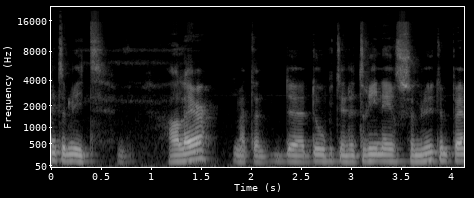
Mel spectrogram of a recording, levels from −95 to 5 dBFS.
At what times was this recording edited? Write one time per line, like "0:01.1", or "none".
0:01.7

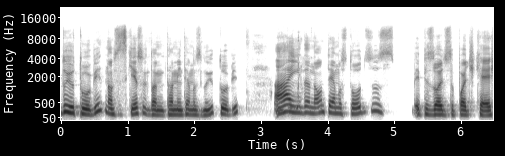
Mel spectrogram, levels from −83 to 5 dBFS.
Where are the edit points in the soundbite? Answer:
0:02.1

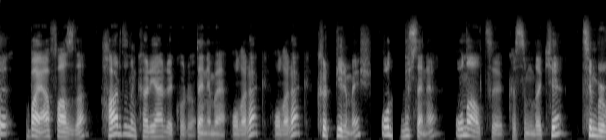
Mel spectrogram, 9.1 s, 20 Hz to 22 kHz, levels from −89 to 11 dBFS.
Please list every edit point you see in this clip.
0:02.9
0:04.0
0:05.9

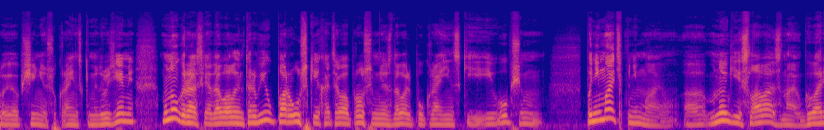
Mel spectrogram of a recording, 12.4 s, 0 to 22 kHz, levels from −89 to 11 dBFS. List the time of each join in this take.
0:08.7

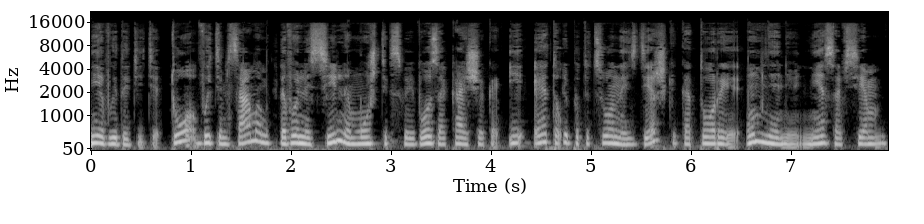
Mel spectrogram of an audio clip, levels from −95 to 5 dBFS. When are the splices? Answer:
0:03.0
0:04.7
0:06.6

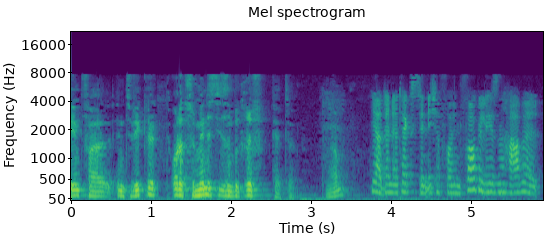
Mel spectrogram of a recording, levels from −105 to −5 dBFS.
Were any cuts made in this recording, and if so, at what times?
0:01.1
0:02.5
0:04.1

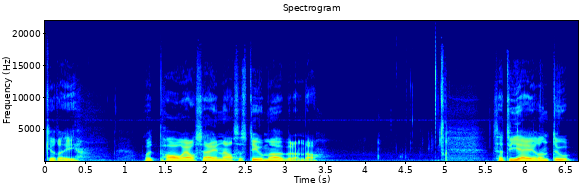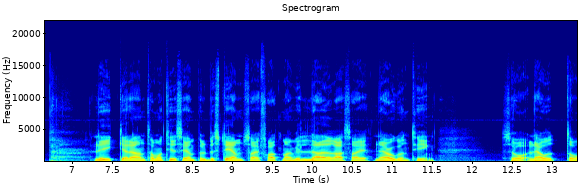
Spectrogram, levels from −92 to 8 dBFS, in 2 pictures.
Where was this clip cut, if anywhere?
none

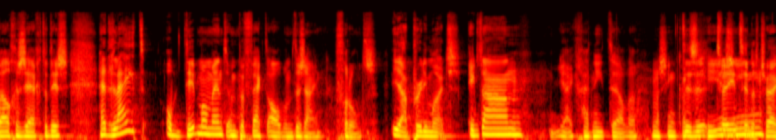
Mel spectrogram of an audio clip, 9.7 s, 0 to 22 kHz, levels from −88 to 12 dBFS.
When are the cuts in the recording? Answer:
0:04.8
0:06.0

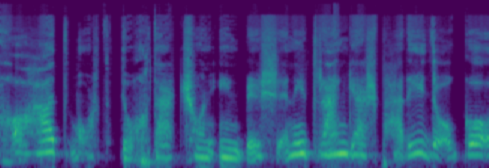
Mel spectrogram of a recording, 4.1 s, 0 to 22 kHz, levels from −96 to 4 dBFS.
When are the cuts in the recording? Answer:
0:01.0

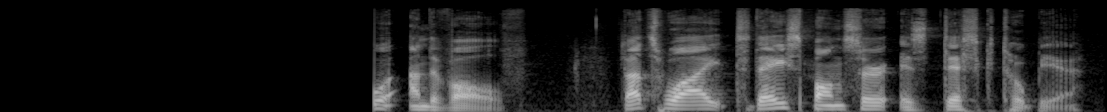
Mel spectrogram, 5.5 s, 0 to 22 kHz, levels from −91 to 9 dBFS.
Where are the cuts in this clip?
none

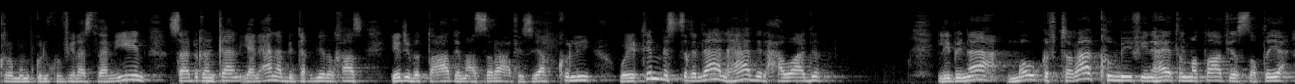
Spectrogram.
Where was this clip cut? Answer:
none

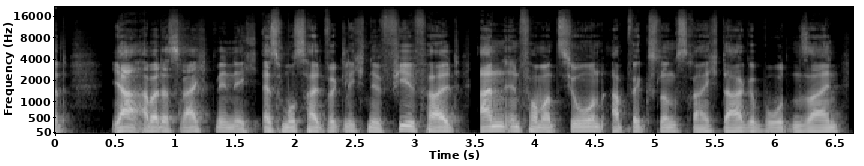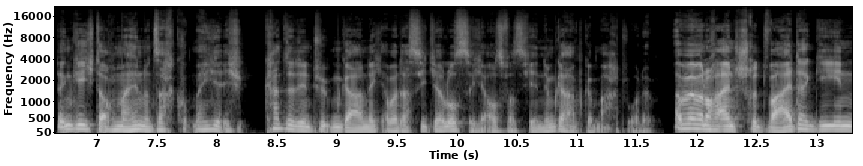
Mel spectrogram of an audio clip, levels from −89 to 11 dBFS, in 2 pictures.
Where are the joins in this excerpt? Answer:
0:02.2
0:03.4
0:06.6
0:11.7

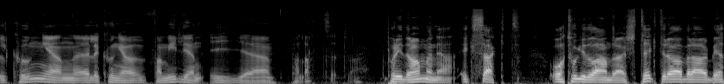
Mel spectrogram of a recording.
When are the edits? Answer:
0:02.9
0:05.6

